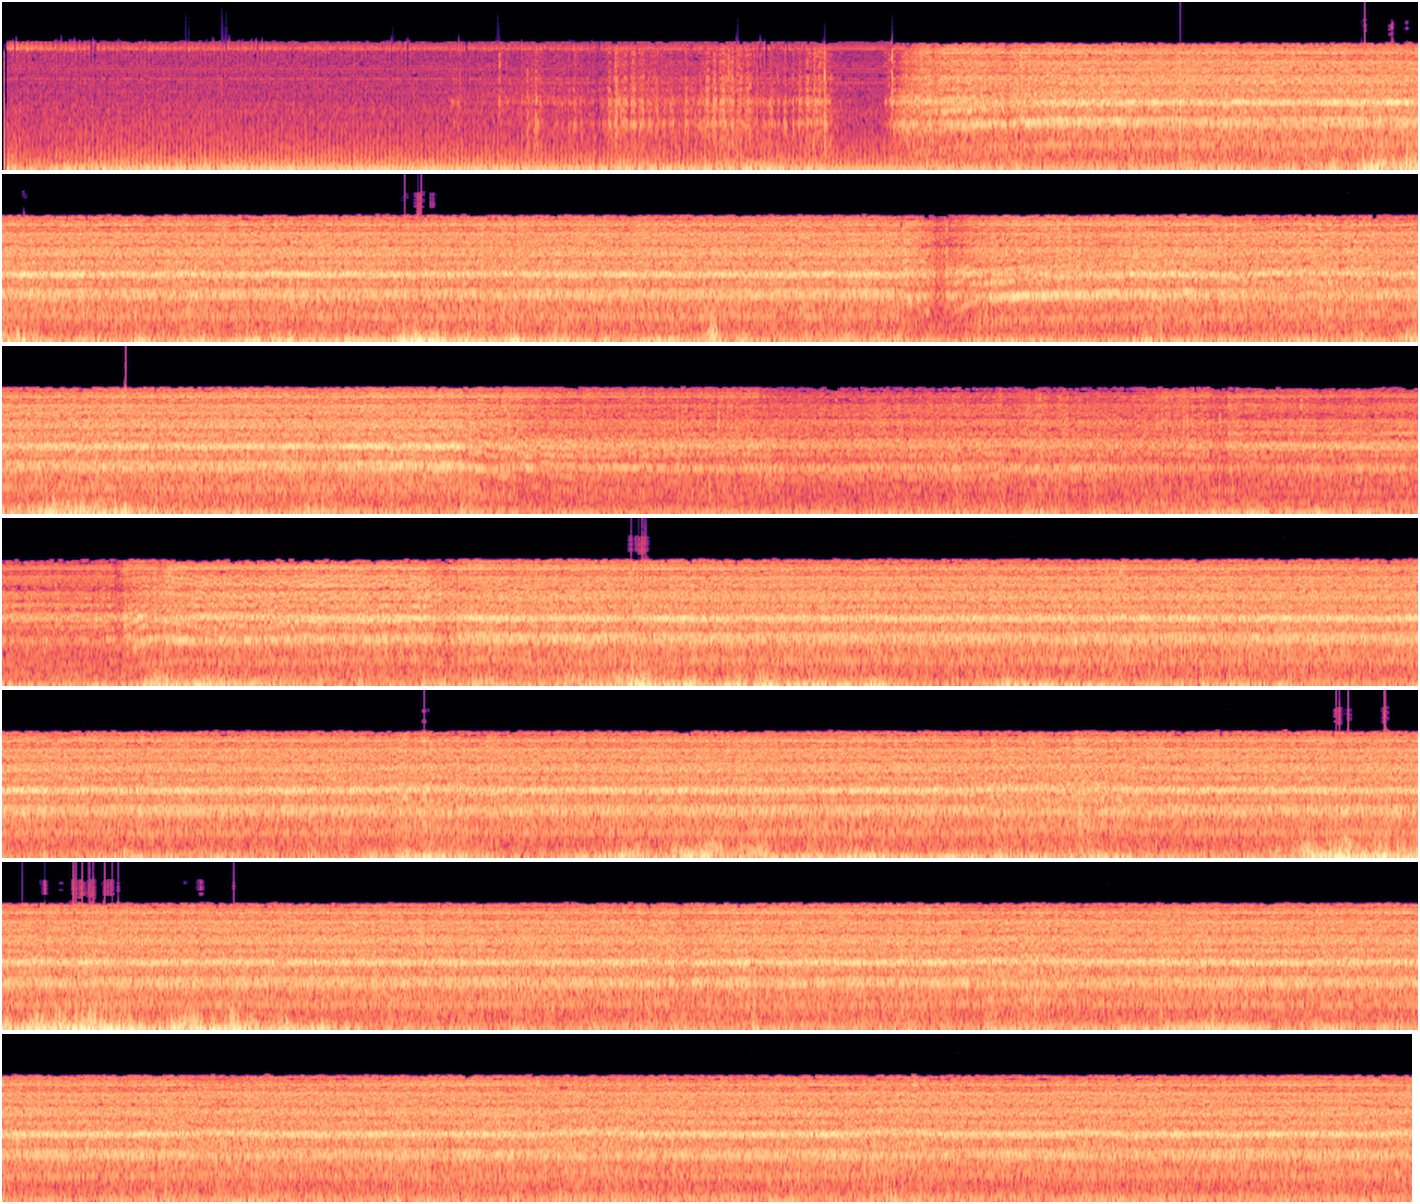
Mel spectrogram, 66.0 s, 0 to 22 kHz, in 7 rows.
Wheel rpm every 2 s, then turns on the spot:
0, 0, 20, 130, 160, 160, 160, 150, 150, 160, 160, 90, 70, 70, 100, 160, 160, 160, 160, 160, 160, 160, 160, 160, 160, 160, 160, 160, 160, 160, 160, 160, 160.
4-6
